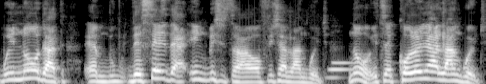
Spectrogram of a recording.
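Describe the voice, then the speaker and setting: A man's voice: a little high, animated, a little fast. A man from Nigeria whose first language is Yoruba, giving an impassioned monologue to his viewers and stressing points by repeating words. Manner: emphatic, repeats words for emphasis. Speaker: online activist host.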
